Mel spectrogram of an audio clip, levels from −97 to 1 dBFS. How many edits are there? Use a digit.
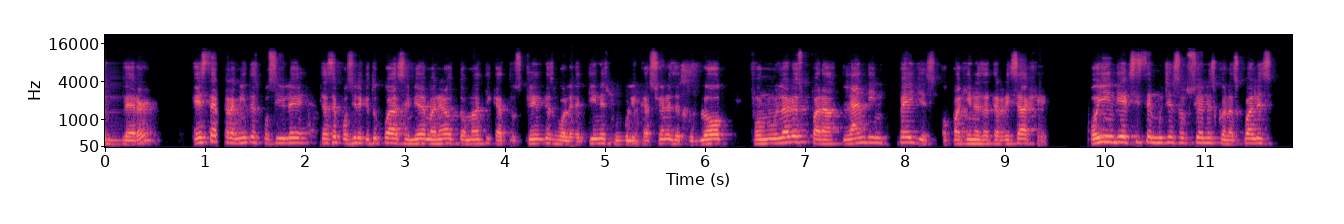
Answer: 3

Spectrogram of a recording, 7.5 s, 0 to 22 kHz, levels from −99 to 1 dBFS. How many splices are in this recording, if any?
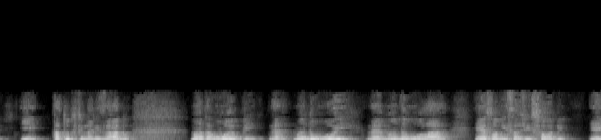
1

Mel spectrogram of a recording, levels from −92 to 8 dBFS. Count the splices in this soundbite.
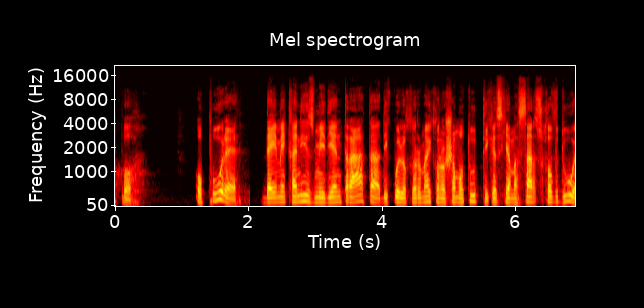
1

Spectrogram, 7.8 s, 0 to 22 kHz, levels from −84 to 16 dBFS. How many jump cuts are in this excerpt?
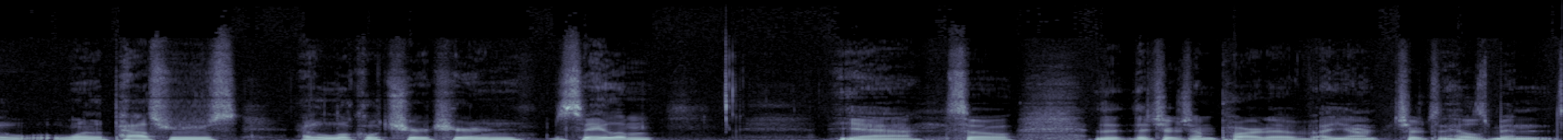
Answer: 2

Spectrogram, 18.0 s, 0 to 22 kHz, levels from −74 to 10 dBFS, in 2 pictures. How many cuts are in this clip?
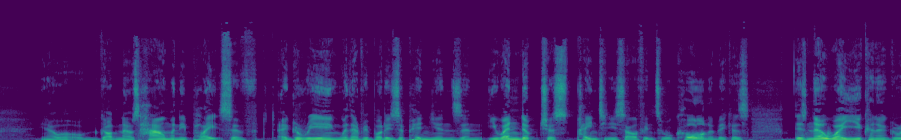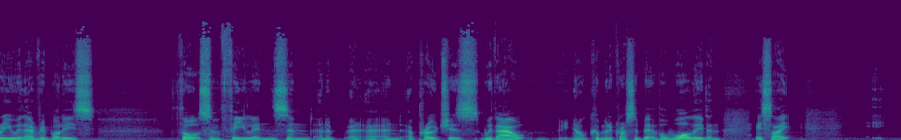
1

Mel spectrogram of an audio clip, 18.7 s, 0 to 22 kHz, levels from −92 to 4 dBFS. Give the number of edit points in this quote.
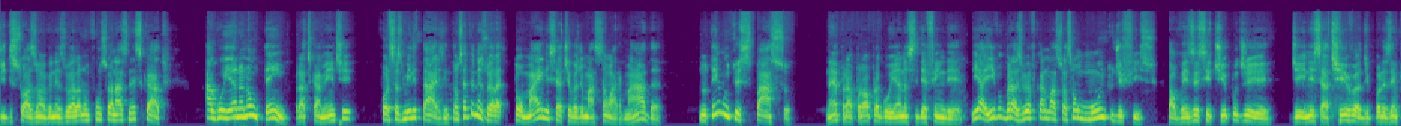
1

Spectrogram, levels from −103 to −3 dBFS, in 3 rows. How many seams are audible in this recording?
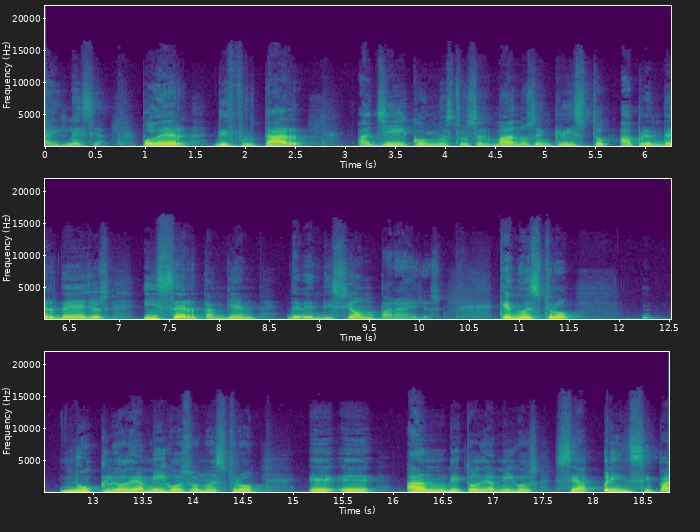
1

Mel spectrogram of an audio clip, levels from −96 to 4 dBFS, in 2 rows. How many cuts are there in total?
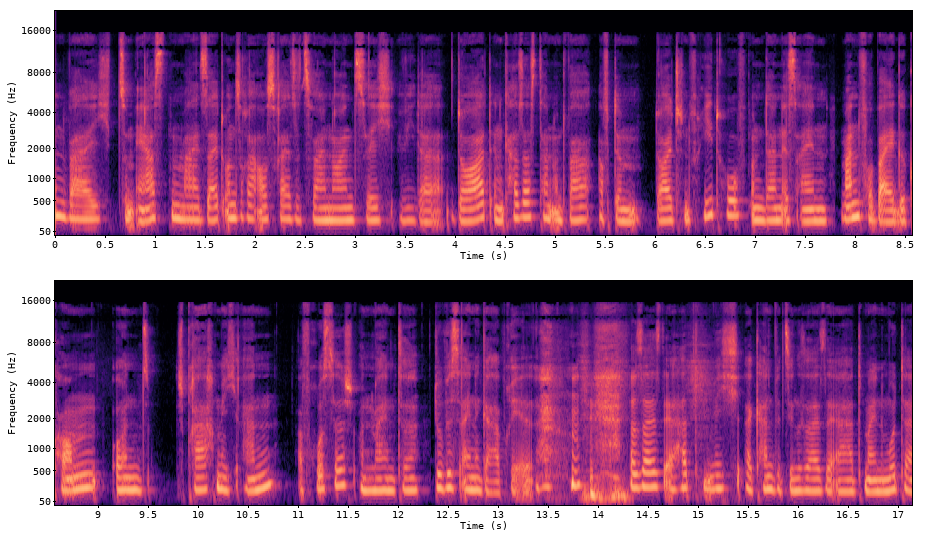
0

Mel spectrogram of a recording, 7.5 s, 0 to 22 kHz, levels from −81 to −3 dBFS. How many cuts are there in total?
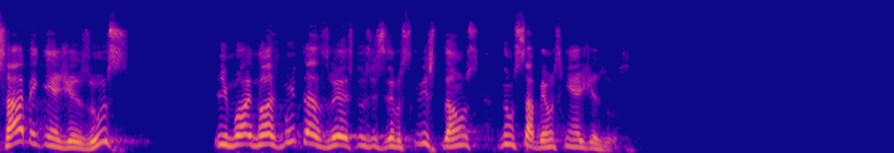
0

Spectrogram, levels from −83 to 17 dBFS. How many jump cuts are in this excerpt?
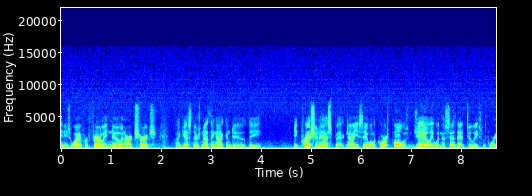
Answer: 2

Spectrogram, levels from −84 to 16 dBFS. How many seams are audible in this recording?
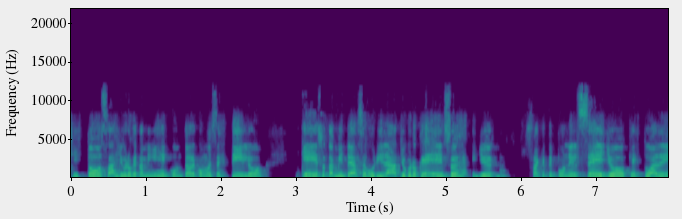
2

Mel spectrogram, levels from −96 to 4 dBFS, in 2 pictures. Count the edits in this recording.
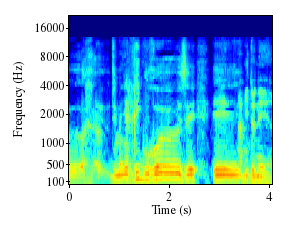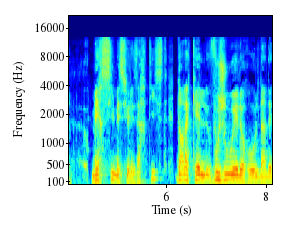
2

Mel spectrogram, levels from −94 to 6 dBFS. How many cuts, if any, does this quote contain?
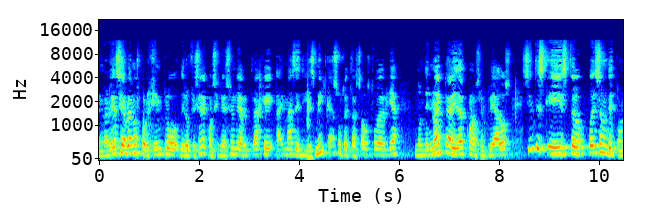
1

